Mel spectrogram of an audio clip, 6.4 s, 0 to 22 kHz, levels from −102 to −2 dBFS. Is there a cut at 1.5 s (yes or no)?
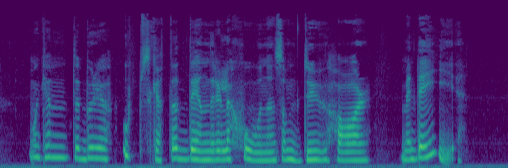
yes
